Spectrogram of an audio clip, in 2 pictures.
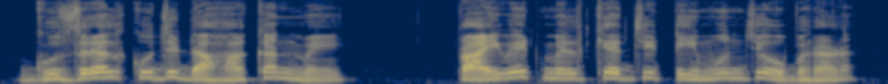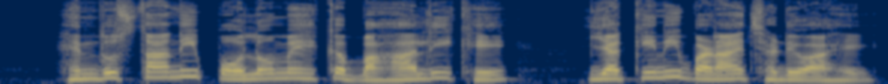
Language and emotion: Sindhi, neutral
